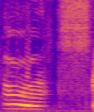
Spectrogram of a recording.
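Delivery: high choked squeak; strangled squeak. Retold or imitated. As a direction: squeak as if drained dry. Victim being drained.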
